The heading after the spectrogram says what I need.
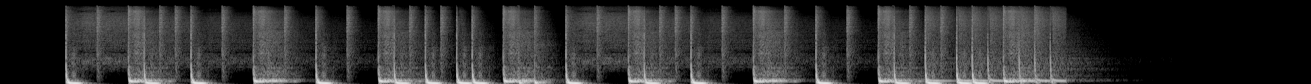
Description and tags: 96 Bpm DIY Synthwave Drum Loop
100% synthesised '80s' drum loop that I made using mostly 'Drumaxx' plugin from FL Studio and it's native plugins (:
Kick, Retrowave, Snare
